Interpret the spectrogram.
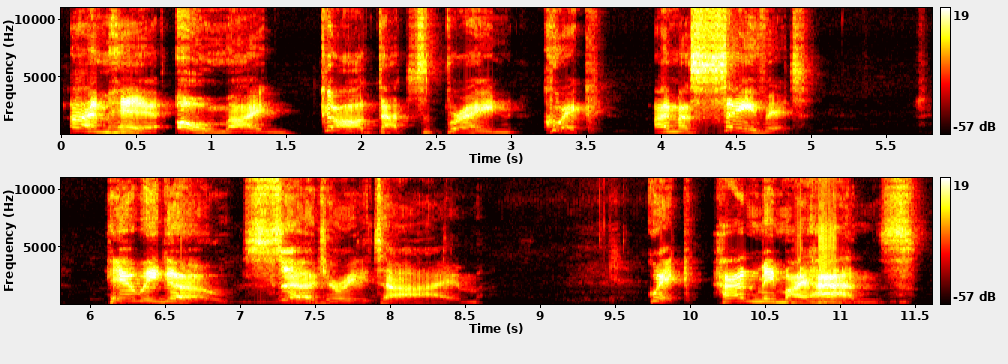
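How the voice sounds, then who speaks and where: A man playing an over-the-top heroic surgeon in a comic roleplay, bombastic and exclamatory, with a raspy, forceful voice. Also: sits high, wildly swooping pitch, extremely slow, heavily acted. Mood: frantic, heroic.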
